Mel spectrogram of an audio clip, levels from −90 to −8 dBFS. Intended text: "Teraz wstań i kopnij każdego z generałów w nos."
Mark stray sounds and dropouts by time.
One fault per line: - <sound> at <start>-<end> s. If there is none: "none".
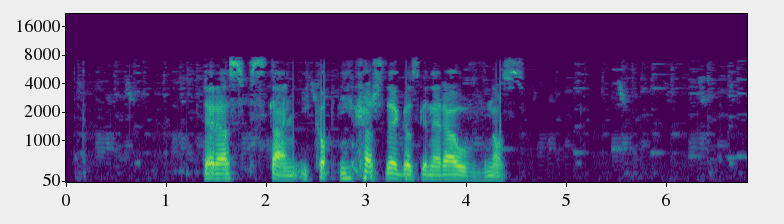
none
